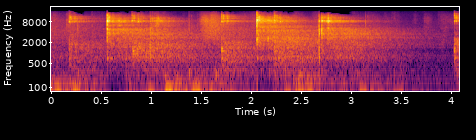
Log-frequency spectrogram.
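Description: Table tennis rally: a celluloid-type ball struck by rubber-covered bats and bouncing on the table, a sharp click about every half second.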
